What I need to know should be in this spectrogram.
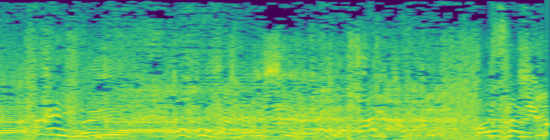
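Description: A young woman laughs nearby.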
